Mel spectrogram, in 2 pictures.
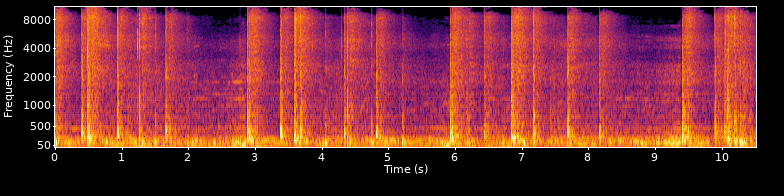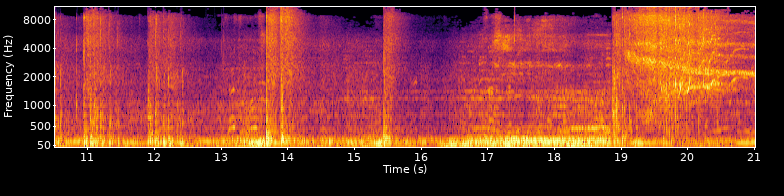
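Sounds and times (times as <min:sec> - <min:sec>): fireworks bangs: 0:00.0 - 0:02.2, 0:02.8 - 0:12.8, 0:13.6 - 0:15.9, 0:18.8 - 0:21.0
low rumble: 0:00.0 - 0:21.0.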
